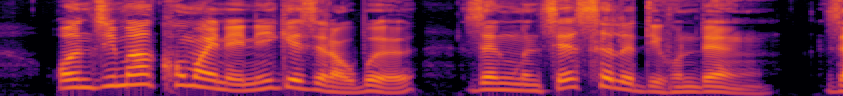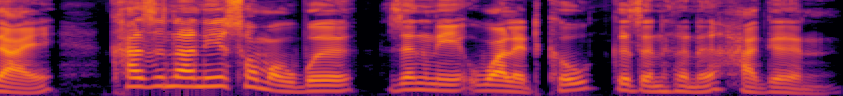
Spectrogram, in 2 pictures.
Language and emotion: Bodo, happy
